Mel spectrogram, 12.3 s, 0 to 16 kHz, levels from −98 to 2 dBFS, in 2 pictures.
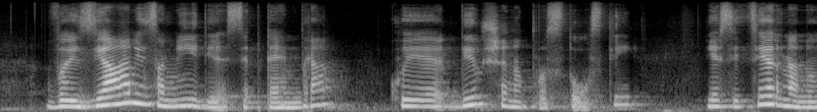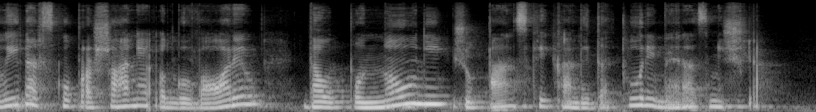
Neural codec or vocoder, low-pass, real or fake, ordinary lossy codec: codec, 32 kHz, 1.9 kbps, SNAC; 14.4 kHz; fake; none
